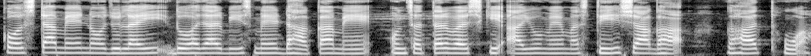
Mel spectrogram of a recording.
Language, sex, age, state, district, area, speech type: Hindi, female, 18-30, Madhya Pradesh, Harda, urban, read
